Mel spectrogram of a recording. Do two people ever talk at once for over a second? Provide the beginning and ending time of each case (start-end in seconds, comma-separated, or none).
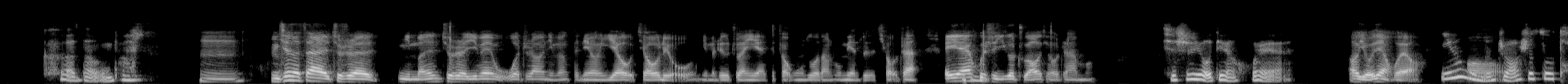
none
